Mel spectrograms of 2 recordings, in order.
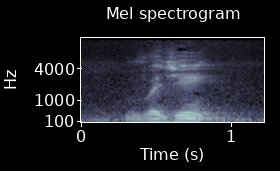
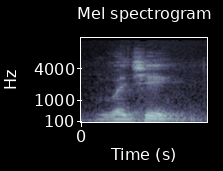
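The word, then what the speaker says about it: وجہ: अब अक्सर देखने में आया कि वजह को वजह बोला जाता है, वजह, क्या वजह है, तो ये वजह कहना गलत है, क्योंकि इसकी जो प्रोनाउंसिएशन है, इसका जो तलफ़ुज़ है वो है ये, हे, वजह।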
